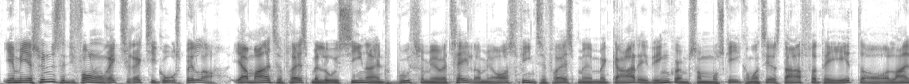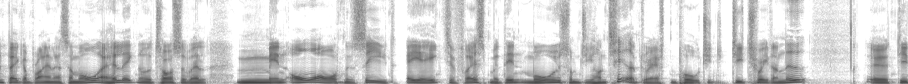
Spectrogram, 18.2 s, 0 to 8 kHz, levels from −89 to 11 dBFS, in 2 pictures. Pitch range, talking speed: 115-145 Hz, 240 wpm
